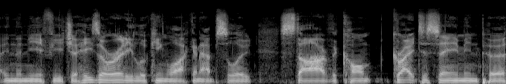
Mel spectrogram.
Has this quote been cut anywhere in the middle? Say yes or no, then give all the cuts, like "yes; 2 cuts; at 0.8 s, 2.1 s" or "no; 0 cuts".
no; 0 cuts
